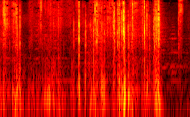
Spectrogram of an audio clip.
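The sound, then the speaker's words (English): An envelope torn open by hand, faint crackly papery ripping and rustling in irregular bursts. “Can I say next year, can we have some better quality envelopes, please? Yes. They're much better quality envelopes this year. I think we need to get you a letter opener, don't we? I have a letter opener. Actually, I should have used that,”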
